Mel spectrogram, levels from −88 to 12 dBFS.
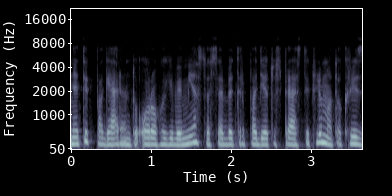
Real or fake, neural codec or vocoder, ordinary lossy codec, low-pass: real; none; Opus, 32 kbps; 7.2 kHz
